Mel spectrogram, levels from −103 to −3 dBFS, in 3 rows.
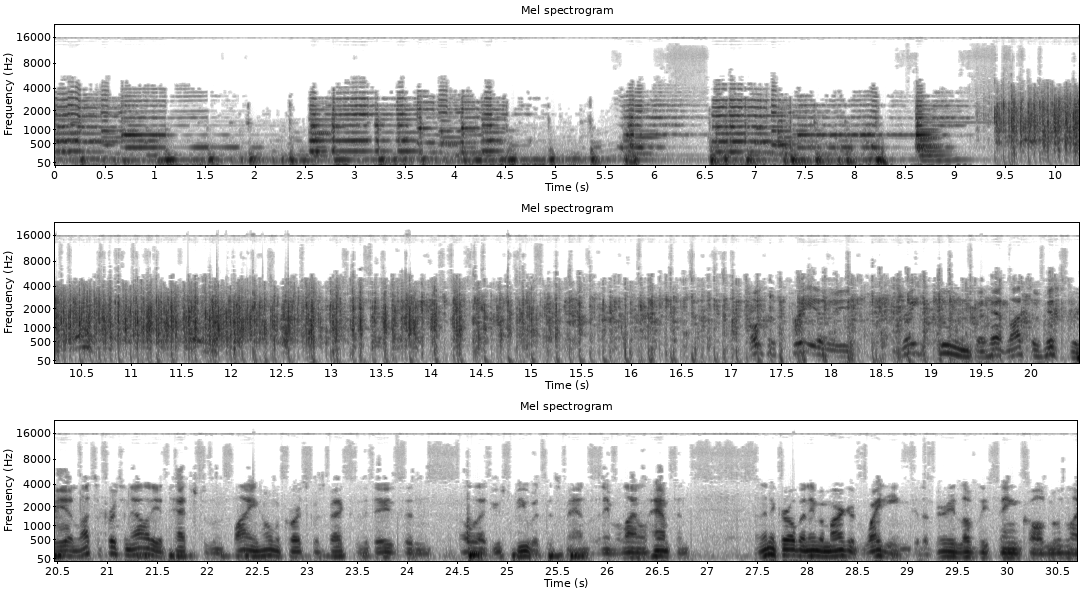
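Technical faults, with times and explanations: Throughout: noise suppressor applied to music or sounds. A speech-tuned suppressor treats steady parts as noise. Its gain swings by about 15 dB, so the level keeps shifting.
0.31–6.55 s, 8.52–9.22 s, 15.55–19.07 s, 20.27–27.52 s, 28.5–30.23 s: sound cut by the noise suppressor. Steady or fading parts sink, by about 14, 10, 13, 13 and 13 dB at deepest.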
